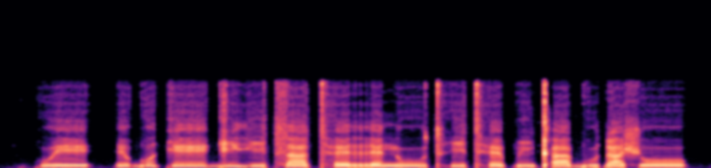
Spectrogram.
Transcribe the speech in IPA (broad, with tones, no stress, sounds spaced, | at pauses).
kʷ eː˨ | ɪ˨˦ ɡʷ i˦˨ k eː˦ ɡ i˦ j i˨˦ t͡s a˦ tʰ ɛ˦ r ɛ˦ n uː˦ tʰ i˦ tʰ ɛ˨ p ĩ˨ kʼ a˦ b u˦ ɗ a˨ ʃ oː˦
